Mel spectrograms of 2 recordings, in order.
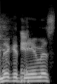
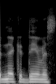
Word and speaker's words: Nicodemus: Nicodemus, though, you pronounced it properly. That's not something that a lot of people get correct. But yeah, Nicodemus is right.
